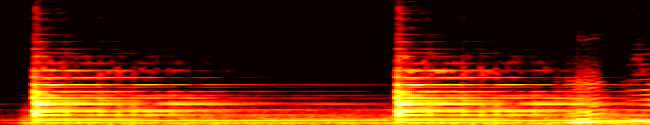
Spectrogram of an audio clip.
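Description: A church bell struck twice, about two and a half seconds apart, each stroke ringing on and slowly fading.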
